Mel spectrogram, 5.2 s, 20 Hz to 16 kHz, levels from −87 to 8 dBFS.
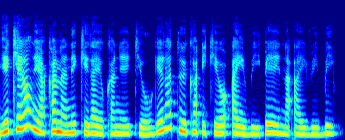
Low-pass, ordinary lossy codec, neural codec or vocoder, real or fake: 10.8 kHz; none; codec, 24 kHz, 0.9 kbps, WavTokenizer, small release; fake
